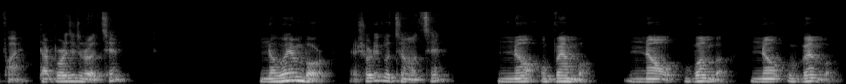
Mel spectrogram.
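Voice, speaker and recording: A man's voice: mid-range voice, a little mellow. A man with a Bangladeshi accent teaching English pronunciation in a spoken lesson, repeating each model word several times and mixing English words into his speech.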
